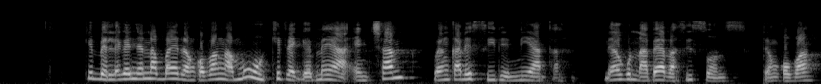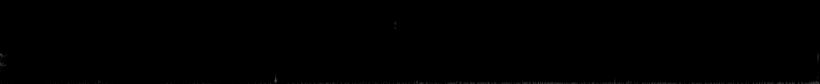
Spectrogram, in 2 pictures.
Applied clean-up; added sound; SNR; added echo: neural mask model DeepFilterNet 3.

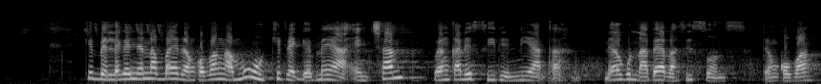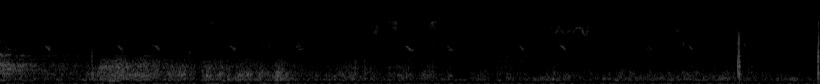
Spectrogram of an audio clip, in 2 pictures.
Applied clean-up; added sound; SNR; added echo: neural separator model SepFormer DNS4.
